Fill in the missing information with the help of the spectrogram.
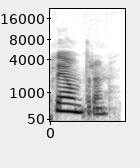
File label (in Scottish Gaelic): "pleandrainn", Gaelic; Faclan Nàdair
